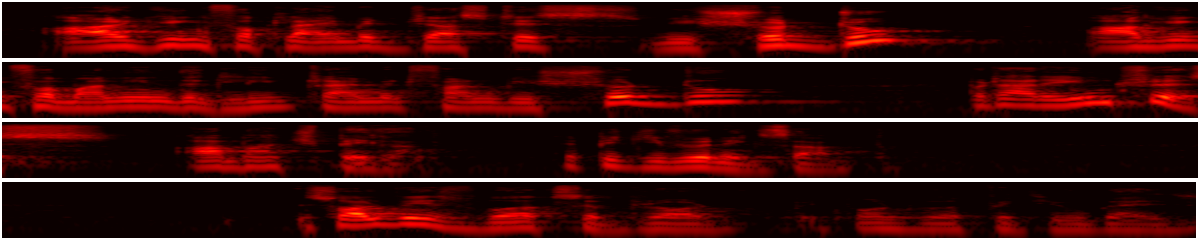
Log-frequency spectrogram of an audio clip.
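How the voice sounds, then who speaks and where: A man giving a public lecture on economics, emphatic and wry, full of rhetorical questions. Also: medium pitch.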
